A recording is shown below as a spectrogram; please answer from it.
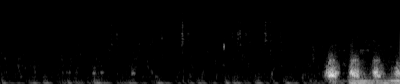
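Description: A person laughing: a quick run of loud "ha" pulses about three seconds in, after a stretch of near quiet with faint scattered ticks.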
